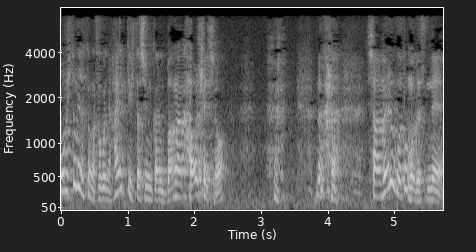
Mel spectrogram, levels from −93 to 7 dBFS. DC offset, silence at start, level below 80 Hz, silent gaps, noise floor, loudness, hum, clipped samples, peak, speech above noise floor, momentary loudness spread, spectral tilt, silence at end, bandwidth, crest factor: under 0.1%; 0 s; -50 dBFS; none; -40 dBFS; -19 LUFS; none; under 0.1%; -2 dBFS; 21 dB; 17 LU; -4.5 dB/octave; 0 s; 7.4 kHz; 18 dB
